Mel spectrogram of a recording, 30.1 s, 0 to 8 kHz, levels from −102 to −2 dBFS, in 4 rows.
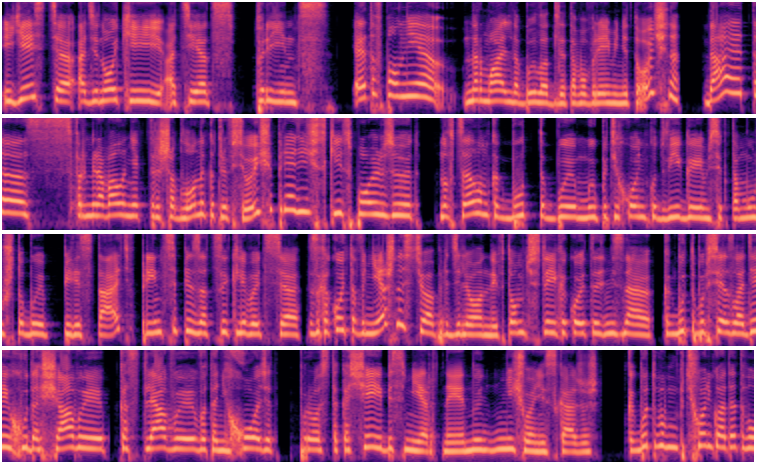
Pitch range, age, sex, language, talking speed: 220-270 Hz, 20-39, female, Russian, 145 wpm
